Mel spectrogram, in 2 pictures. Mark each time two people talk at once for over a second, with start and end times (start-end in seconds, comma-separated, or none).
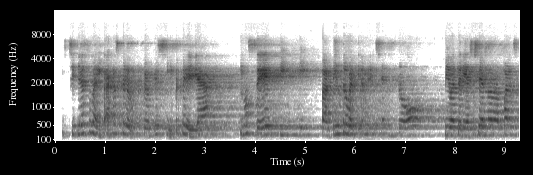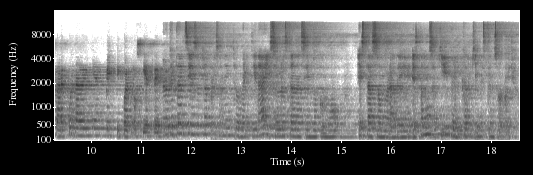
none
